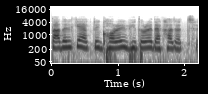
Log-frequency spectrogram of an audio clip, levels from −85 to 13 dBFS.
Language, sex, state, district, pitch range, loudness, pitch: Bengali, female, Assam, Kamrup Metropolitan, 225-245 Hz, -15 LUFS, 230 Hz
